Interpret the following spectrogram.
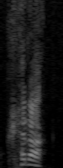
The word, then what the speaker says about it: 쾌락: 그런데 요 쾌락 흔쾌히 수락한다라는 그 쾌락 같은 경우에는 요 락이 원래 낙자입니다. 낙인데 예, 이렇게 락으로 잘못 발음해와서 그래서 요거를 예, 그냥 맞게끔 소금으로 발음하는 걸 맞게끔 한 그런 예가 되겠습니다.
